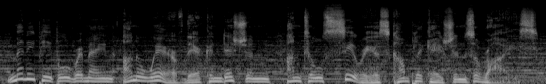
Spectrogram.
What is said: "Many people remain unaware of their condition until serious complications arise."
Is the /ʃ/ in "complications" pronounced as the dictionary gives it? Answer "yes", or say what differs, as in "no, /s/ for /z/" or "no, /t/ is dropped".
yes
